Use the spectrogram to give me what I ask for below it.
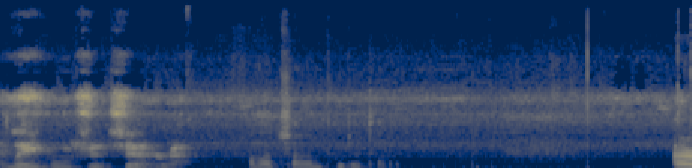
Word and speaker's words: Buddhadasa: And it would be even more credit to your point if you use the Thai pronunciation of his name, Puttatat Bhikkhu.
